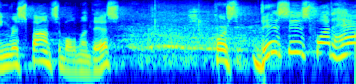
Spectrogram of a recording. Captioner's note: audience laughs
